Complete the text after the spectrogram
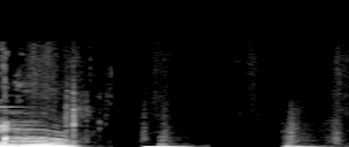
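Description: A soft crunch sounds as something breaks.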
